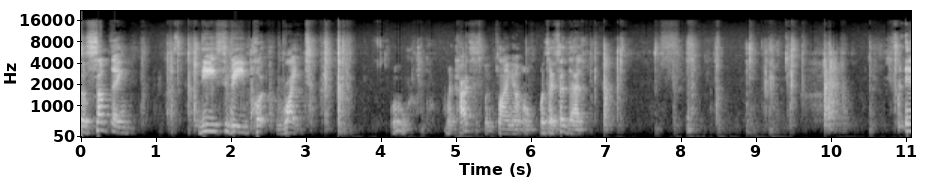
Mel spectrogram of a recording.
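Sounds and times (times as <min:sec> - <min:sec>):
cards being shuffled: 0:00.8 - 0:05.4, 0:06.6 - 0:09.8, 0:10.5 - 0:11.0.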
